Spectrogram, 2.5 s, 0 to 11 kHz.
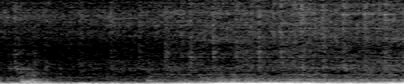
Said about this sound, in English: Idling right now at about 850 RPMs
